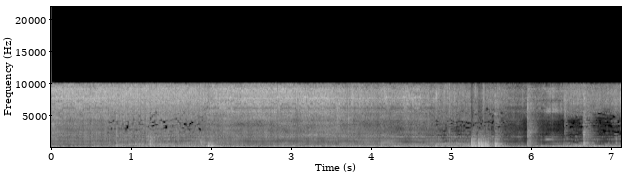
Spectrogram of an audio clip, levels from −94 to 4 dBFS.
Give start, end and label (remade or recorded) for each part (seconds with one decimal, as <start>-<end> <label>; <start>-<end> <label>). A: 0.0-0.7 remade; 0.7-1.9 recorded; 1.9-4.8 remade; 4.8-5.7 recorded; 5.7-6.4 remade; 6.4-7.1 recorded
